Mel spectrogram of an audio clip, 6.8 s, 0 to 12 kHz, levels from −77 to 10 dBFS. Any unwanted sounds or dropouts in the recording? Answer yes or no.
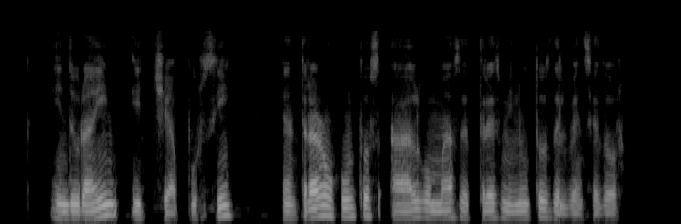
no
